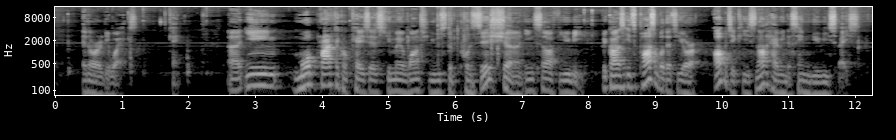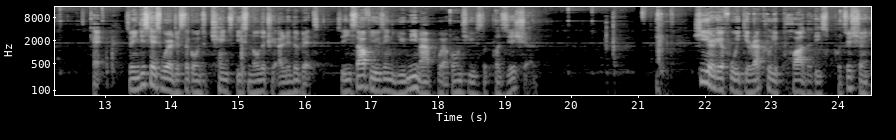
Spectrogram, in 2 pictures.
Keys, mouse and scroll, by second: 1.5-6.6 middle drag, 6.6 ctrl+a, 12.4-18.3 shift+middle drag, 18.3-19.0 drag, 21.0 ctrl+alt+shift+w, 24.1 drag.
